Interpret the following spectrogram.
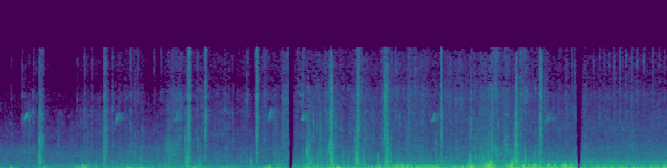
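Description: Bicycle rolling over a rough, rutted dirt and gravel track: tyres crunching with irregular knocks and rattles, growing louder about halfway through.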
